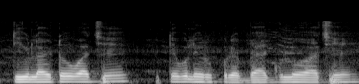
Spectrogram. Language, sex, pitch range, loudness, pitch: Bengali, male, 110-125 Hz, -15 LUFS, 115 Hz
